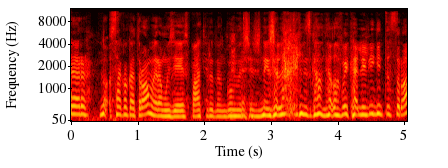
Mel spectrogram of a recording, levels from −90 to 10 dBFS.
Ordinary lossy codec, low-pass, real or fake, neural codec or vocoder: AAC, 48 kbps; 10.8 kHz; real; none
